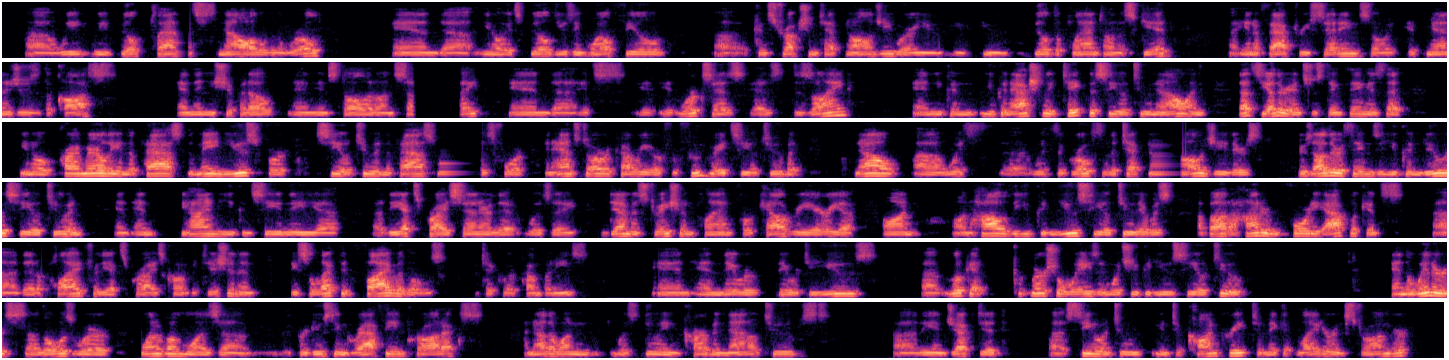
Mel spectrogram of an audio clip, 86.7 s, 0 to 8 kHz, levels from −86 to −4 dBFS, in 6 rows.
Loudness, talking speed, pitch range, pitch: -25 LUFS, 160 wpm, 105-125 Hz, 115 Hz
